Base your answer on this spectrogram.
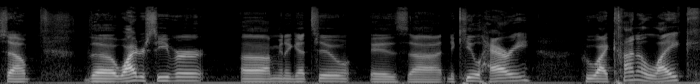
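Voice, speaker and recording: In a plain, everyday voice, a man speaks at medium pitch and a fairly slow pace with ordinary pitch variation. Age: 20s. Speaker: fantasy football podcast host. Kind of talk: solo sports podcast monologue. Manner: casual, with frequent filler words.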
